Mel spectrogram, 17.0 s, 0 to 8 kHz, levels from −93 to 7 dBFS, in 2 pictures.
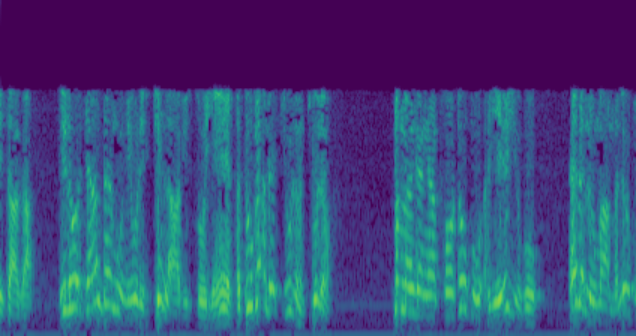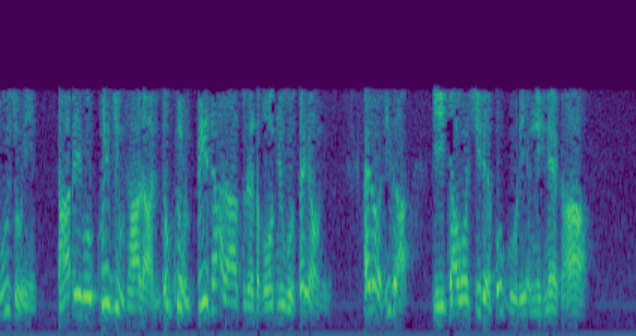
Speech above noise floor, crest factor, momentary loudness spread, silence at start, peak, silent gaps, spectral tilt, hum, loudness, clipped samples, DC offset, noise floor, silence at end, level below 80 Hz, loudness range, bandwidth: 43 dB; 16 dB; 7 LU; 0 s; -6 dBFS; none; -9 dB/octave; none; -22 LUFS; under 0.1%; under 0.1%; -64 dBFS; 0.65 s; -70 dBFS; 2 LU; 3.7 kHz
